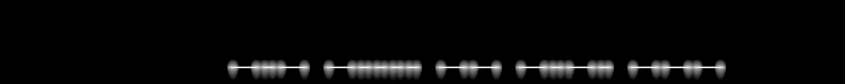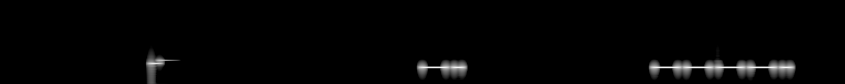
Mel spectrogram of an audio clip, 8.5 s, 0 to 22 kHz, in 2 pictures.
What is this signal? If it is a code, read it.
Morse code, heard as a keyed tone, about 30 wpm, spaced as for 20 wpm, 700 Hz. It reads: K6MCO N9
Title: USA Call Signs - 5 Characters - 8x Character Spacing - 30wpm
